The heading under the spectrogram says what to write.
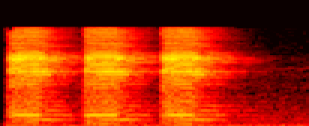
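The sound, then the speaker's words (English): A loud fire alarm in a building blares during a fire in three harsh, buzzing pulses, each about half a second long, followed by a brief lull before another blast begins. No voices are heard. “That's an alarm. Oh, my God. There's a fire in the building.”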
